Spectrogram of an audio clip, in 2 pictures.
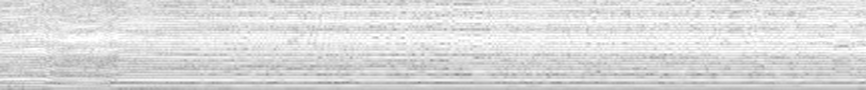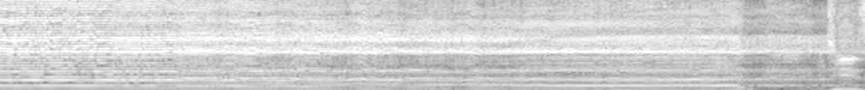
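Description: A man singing a manqabat unaccompanied, holding one long note for about five seconds, then breaking into ornamented turns that step down in pitch toward the end.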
